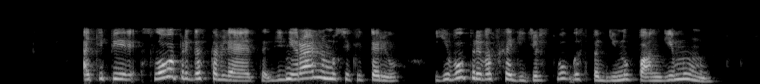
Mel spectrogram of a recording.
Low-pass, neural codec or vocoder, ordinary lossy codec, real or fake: 5.4 kHz; none; Opus, 32 kbps; real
